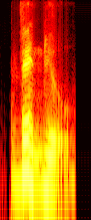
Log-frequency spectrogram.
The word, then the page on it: venue: Indian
